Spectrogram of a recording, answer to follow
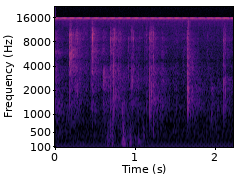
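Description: Faint, irregular clicks and taps, about eight in two seconds, over a steady low electrical hum.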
